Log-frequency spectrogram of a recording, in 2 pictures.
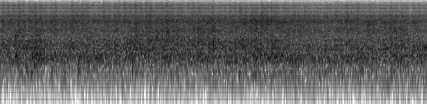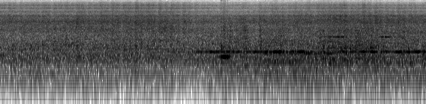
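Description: Narrow-gauge train of open passenger cars rolling behind a Shay geared steam locomotive: a steady rumble and clatter of the cars on the track. About ten seconds in it gets louder and a steady high-pitched tone starts and holds, joined by a second, lower tone near the end.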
